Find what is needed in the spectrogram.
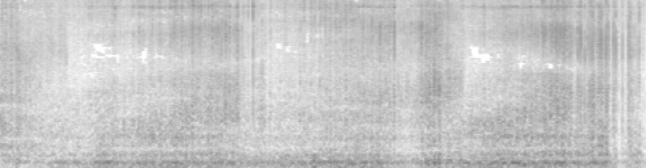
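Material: Foam.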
